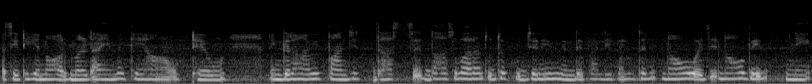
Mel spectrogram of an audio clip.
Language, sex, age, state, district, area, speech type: Dogri, female, 18-30, Jammu and Kashmir, Jammu, urban, spontaneous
